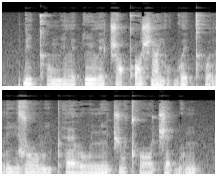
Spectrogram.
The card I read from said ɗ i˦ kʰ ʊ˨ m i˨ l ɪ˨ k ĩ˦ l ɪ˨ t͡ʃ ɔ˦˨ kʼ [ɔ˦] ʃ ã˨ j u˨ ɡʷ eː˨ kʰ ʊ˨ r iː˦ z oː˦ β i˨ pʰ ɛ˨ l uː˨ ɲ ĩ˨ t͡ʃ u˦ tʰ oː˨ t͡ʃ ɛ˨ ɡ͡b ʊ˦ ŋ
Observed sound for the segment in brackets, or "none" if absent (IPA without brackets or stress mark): ɔ˦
